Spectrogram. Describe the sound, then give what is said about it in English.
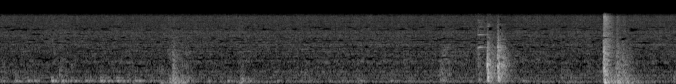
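Clanks and scrapes of a cooking pan being cleaned in a kitchen: faint scattered knocks, then a few sharper metallic clatters near the end against a quiet background. “I have to clean out this pan.”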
